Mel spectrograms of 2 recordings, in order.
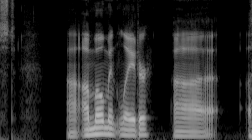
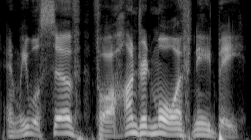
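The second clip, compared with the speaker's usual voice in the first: loud, raised, stately declaration; proud butler; 6 semitones higher, 4 dB louder than usual. Acted. Butler vouches for a century of service, proudly. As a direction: proclaim your loyalty with pride.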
